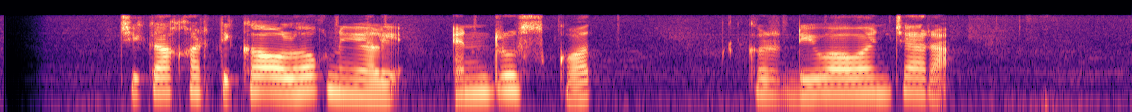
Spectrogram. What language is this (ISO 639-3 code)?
sun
